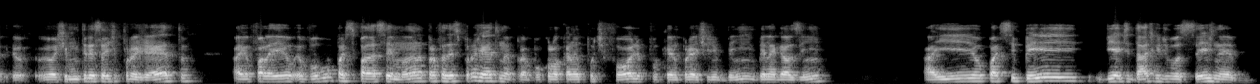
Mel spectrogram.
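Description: At a fairly quick pace, a man speaks in an unremarkable speaking voice of medium pitch with fairly even intonation. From Amazonas, Brazil. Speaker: engineering student turned junior programmer. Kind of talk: interview. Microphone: phone used for audio.

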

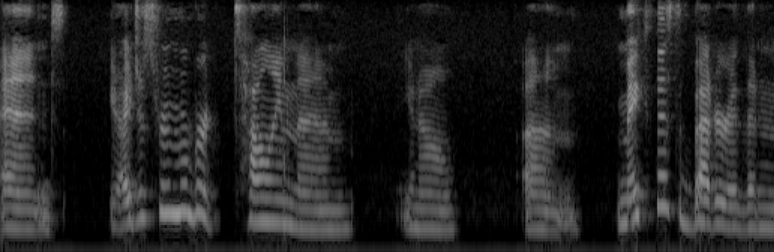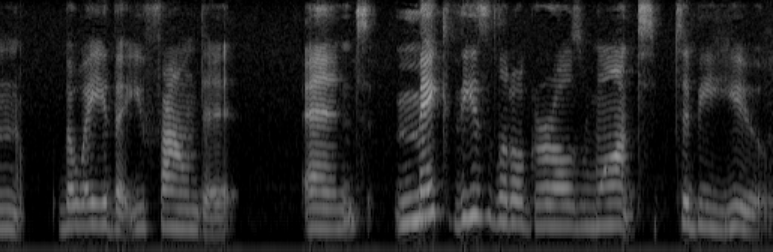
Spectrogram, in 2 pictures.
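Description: A woman's fairly high voice in an American accent, at a very slow pace with lively intonation. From California, western US. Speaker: girls' sports coach. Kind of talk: interview on live video stream.

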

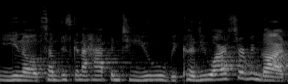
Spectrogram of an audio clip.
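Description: A woman talks at a fairly quick pace in a medium pitch. Noticeable background noise runs under her voice. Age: 20s. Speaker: podcast guest. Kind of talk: casual chat.

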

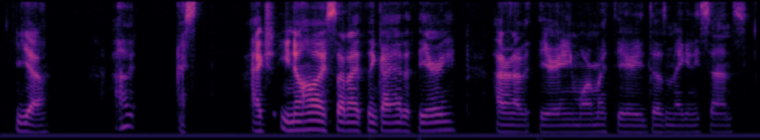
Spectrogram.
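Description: Amid audible room echo, a man with a very deep, low voice talks very fast in a flat monotone, broken by long, frequent pauses. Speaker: anime podcast co-host. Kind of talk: casual chat.

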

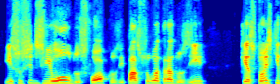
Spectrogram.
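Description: Speaking at a fairly slow pace, a man uses a high-pitched voice with ordinary pitch variation. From southern Brazil, Porto Alegre. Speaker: economist. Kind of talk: interview.

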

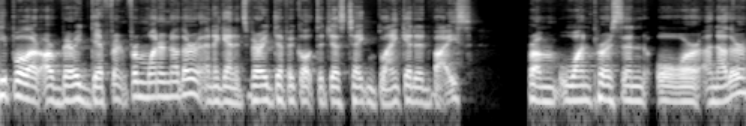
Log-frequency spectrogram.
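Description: A man's fairly high, bright and sharp voice with vocal fry, ordinary pitch variation and a fairly quick pace, on a very clean recording with a silent background. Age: 40s. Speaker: filmmaker and runner. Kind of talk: interview conversation.

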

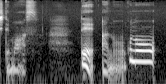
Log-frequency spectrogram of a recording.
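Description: In a very clean recording with a silent background, a woman sounds somewhat breathy, with a relaxed tone and very wide pitch swings. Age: 30s. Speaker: solo podcast host. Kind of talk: casual monologue. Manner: relaxed, hesitant with fillers.

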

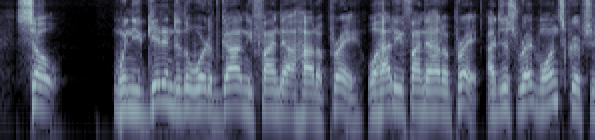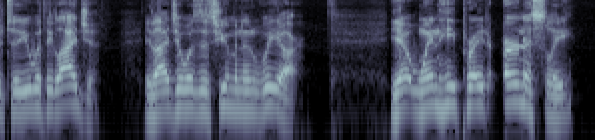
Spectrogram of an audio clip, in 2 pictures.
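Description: A man speaks in a normal speaking voice at a fairly high pitch and a fairly quick pace. His intonation is fairly even and his loudness very even. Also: quiet background. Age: 30s. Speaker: preacher. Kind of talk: sermon.

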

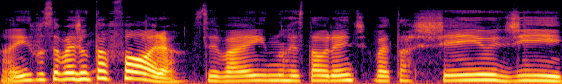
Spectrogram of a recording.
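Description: Her pace is fairly slow. The woman's pitch moves with ordinary variation. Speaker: Brazilian emigrant. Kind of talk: casual interview.

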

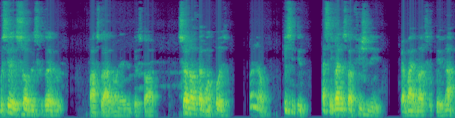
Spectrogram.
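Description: Loudness shifts in big swings as this man speaks. His pace is fairly quick. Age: 60s. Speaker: interviewee. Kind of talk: casual chat.

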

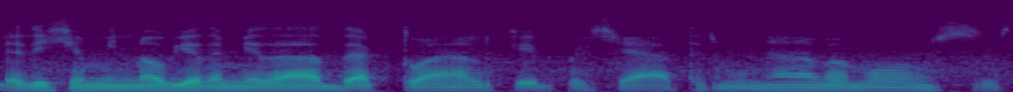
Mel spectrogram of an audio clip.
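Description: The man's voice sits at a very deep, low pitch. It shows ordinary pitch variation. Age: 20s. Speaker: podcaster. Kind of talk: personal storytelling monologue. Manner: casual, profane.

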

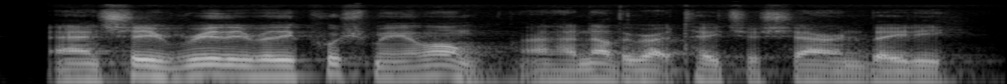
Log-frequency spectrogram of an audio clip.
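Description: The speech is very fast, with lively intonation, in an Australian accent. The background is quiet. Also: man. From northern Tasmania, Launceston. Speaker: novelist. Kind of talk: interview.

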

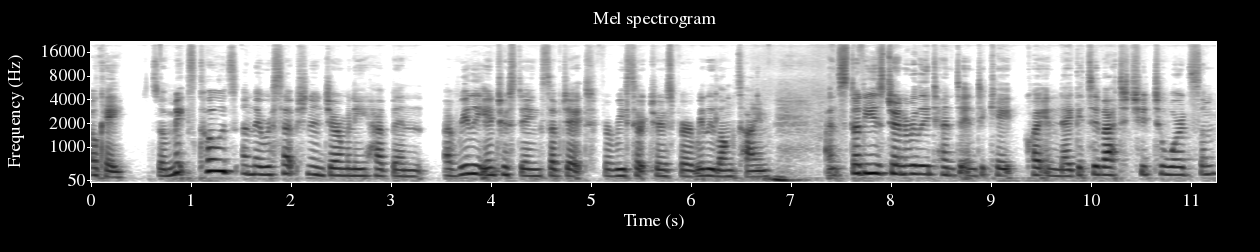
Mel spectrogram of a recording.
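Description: A woman speaks at a fairly quick pace in a medium pitch with ordinary pitch variation, recorded very cleanly against a silent background. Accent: Irish. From Ireland. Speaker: university student. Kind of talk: scripted talk.

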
